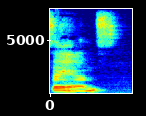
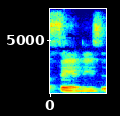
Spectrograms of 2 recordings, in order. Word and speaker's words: Sandys: Right, William Sandys, 1792 to 1818, February 1874, pronounced Sands. It's not Sandys, it's just Sands.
